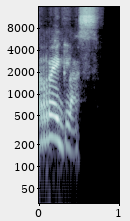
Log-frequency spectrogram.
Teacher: Y hay ciertas sílabas que no llevan la mayor entonación, es decir, por ejemplo, en la palabra reglas, la mayor fuerza de voz la tengo en la primera sílaba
